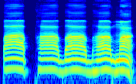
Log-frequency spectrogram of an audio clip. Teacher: इसको बोलने में हमारे जो दोनों ओठ हैं आपस में स्पर्श होते हैं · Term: ओष्ठ व्यंजन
